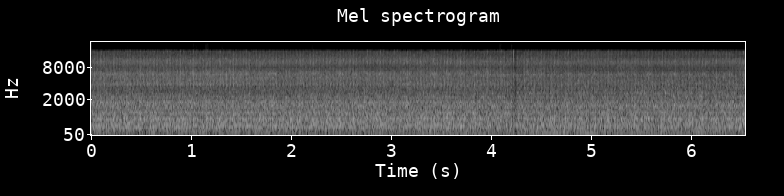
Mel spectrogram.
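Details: 2006 Renault Scenic II, K4M 1.6 engine, automatic, 202,000 km: knock appeared, coming from below and increasing as the engine warms; faint, somewhat irregular knock about four per second at warm idle; cause unknown; engine knock.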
